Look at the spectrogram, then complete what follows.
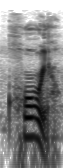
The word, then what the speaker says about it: corps: 있는데 그게 뭐냐면은 우리가 C O P E를 빼세요. S가 있어. 이게 발음이 이게 s가 발음이 안 나요. 시체는 코스죠. 이건 그냥 코야.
